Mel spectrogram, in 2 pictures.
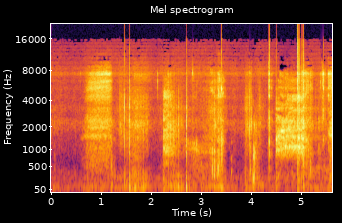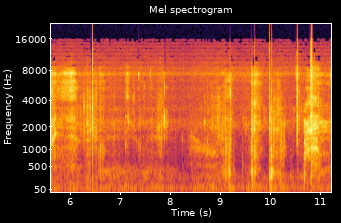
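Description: Close-miked eating sounds: spoonfuls of spicy broth slurped from a wooden spoon and chewy bakso aci (tapioca-starch balls) chewed, with sharp clicks of the spoon against the ceramic bowl. The loudest slurp comes about halfway through.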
